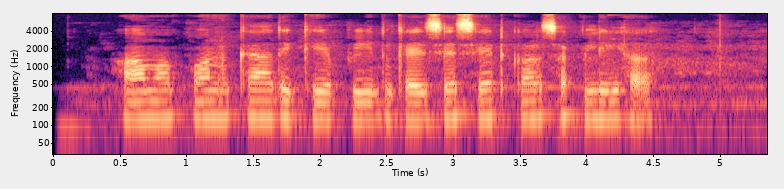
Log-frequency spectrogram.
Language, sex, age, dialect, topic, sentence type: Magahi, male, 18-24, Western, banking, question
